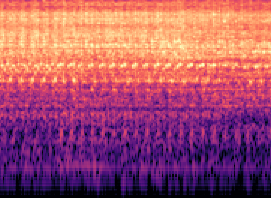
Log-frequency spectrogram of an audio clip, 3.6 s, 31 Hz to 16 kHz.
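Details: Four-cylinder diesel car with all injectors re-enabled after an OBD2 scanner cut-out test of each injector. The idle is steady with an even tick and light hiss and no misses, so all four cylinders are firing.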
